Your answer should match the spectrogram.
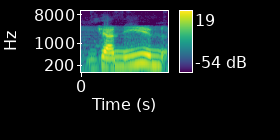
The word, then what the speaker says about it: Jah9: we started to pronounce it JAH9. It's pronounced Janine officially.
